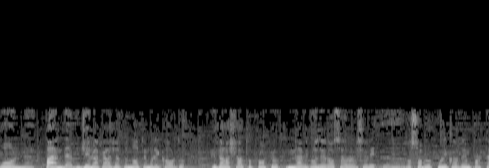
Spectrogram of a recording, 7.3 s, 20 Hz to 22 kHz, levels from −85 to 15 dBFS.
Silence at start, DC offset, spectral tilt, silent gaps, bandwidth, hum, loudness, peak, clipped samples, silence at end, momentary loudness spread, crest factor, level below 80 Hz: 0 s; under 0.1%; -7.5 dB/octave; none; 8 kHz; none; -18 LUFS; 0 dBFS; under 0.1%; 0 s; 8 LU; 16 dB; -42 dBFS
